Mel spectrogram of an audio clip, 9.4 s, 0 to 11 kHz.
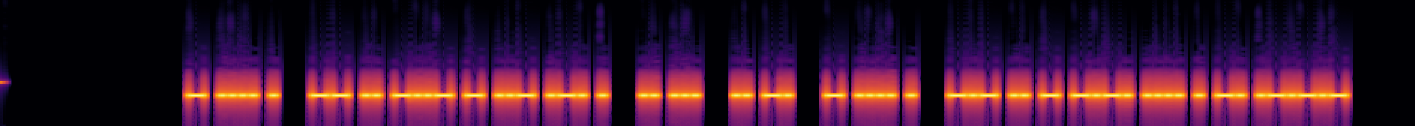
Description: Morse code, heard as a keyed tone, about 34 wpm, 700 Hz. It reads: THE MIXTURE IS IN THE KITCHEN.
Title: Sentences from Top 1500 Words 35wpm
